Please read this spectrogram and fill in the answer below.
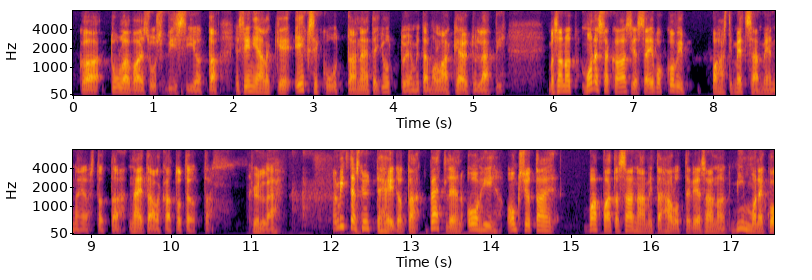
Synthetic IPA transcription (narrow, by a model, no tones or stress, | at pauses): kɑːt̪uleʋɑisuːsʋisiot̪ɑjɑsenjælkeːʔeksekuːt̪ːɑːnæit̪æjut̪ːujɑmit̪æmeolːɑːŋkæyt̪ylæpi | mæsɑnoet̪monesːɑkɑːɑsiɑsːɑeiʋoikkoʋi | pɑhɑst̪imet̪sæːmenːæjost̪ot̪ɑnæit̪æɑlkɑːt̪ot̪eut̪ːɑ̰ː | kylːæ | nomit̪ːˑæsnyt̪ːeheit̪ot̪ɑb̥æt̪leːnohioŋksjot̪ɑi | ʋɑpɑːt̪ɑsɑnɑːmit̪æhɑlut̪ːeʋiesɑnoːet̪mimːoneko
